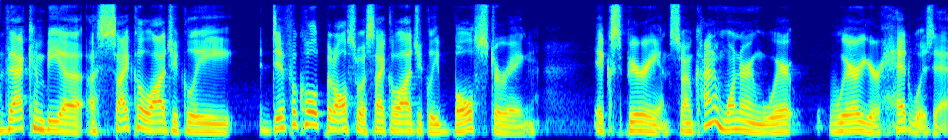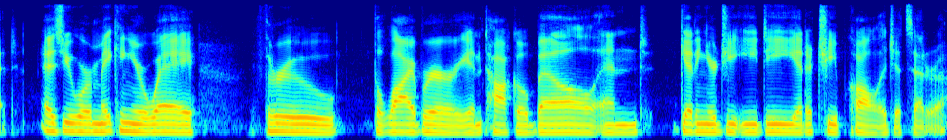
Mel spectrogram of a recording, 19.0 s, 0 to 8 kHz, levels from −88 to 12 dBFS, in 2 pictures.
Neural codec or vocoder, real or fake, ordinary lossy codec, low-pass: none; real; MP3, 64 kbps; 7.2 kHz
